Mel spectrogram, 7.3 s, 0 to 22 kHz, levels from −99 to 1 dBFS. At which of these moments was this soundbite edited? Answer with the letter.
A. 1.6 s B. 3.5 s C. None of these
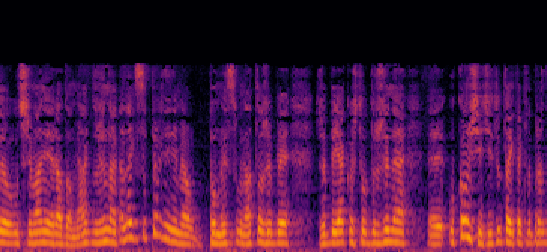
A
